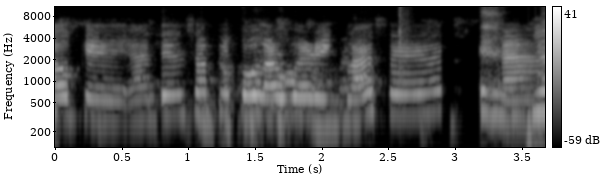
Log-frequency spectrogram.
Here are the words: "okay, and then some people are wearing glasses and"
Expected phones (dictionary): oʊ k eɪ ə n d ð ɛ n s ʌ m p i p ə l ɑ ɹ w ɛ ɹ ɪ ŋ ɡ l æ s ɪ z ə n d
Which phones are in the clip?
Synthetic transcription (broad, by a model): oʊ k eɪ ə n d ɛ n s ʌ m p i p ə l ɑ ɹ w ɛ ɹ ɪ ŋ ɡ l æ s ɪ s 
